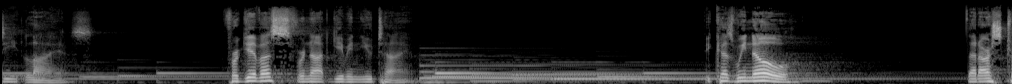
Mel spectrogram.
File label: Narration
